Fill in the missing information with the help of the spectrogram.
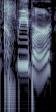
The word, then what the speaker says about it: Kleber: My last name, Kleber, It rhymes with Justin Bieber.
